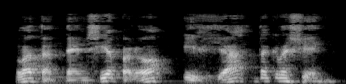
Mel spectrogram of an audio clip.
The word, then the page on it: decreixent: Catalan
